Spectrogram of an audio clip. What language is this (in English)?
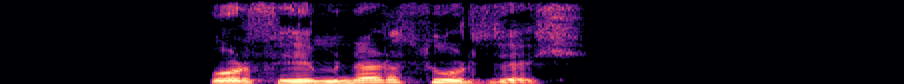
Kabyle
